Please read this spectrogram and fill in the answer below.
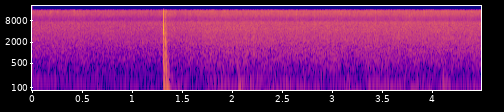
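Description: Faint steady hiss with one sharp, short click about a second and a quarter in, and a much fainter tick about two seconds in.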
